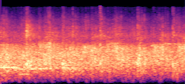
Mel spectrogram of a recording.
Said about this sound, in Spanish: les pedimos un fuerte aplauso.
